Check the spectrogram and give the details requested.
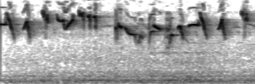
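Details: Female oriental magpie-robin singing to rouse males: a continuous warbling stream of twisting whistles and slurred chirps, high-pitched and run together, with no pauses.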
